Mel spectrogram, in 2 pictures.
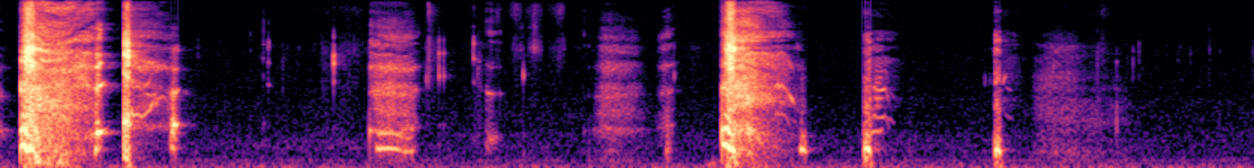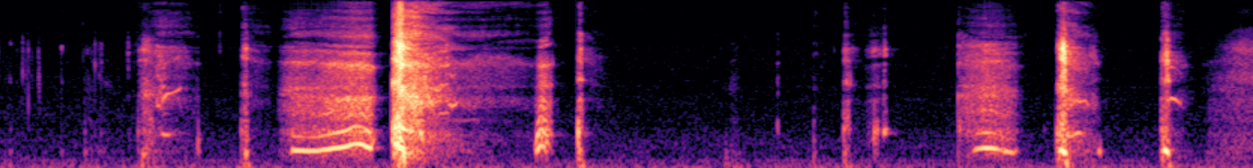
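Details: Simulated cough, acted by a woman for a situation-voice recording: repeated dry coughing bouts with throat clearing, about a dozen coughs with quiet gaps; not a real cough.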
